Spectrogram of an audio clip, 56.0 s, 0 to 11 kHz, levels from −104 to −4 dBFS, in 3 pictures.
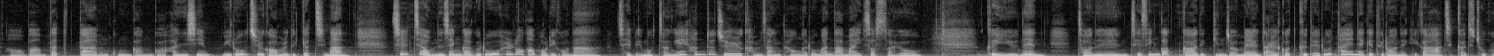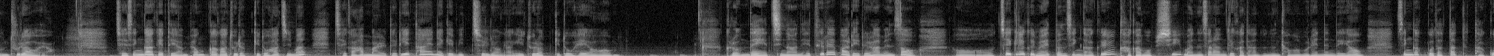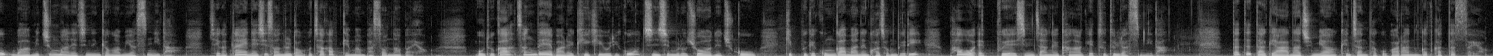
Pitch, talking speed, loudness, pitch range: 160 Hz, 305 characters per minute, -32 LUFS, 140-210 Hz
